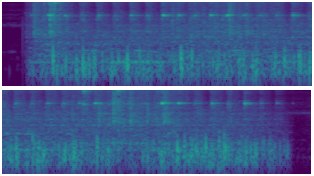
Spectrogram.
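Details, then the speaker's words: A running ceiling fan rattles and clatters loudly with an uneven knock over a faint hum. The bearings have seized and the shaft is worn, stepped and cut at the bearing seat from heavy use. "ఇలా ఎందుకు వస్తుందంటే ఈ fan కి సంబంధించి బేరింగ్లు పట్టేసి అలాగే rod వచ్చి bearing seating దగ్గర అరిగిపోయిందన్నమాట"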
